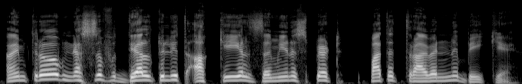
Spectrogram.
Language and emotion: Kashmiri, neutral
